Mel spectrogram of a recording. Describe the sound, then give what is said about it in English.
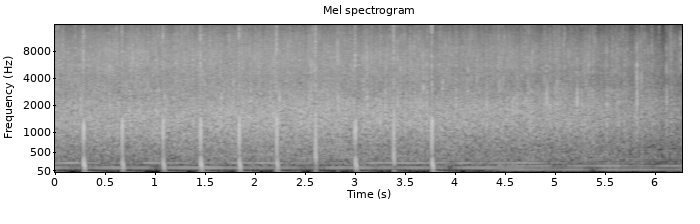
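A church audience breaks into steady, full applause, dense clapping with a regular pulse of sharper hits, while low held tones sound underneath. “Come on, church, let's give it up for all those who prayed that.”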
